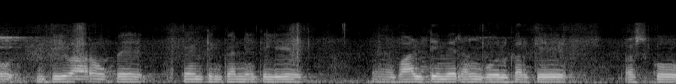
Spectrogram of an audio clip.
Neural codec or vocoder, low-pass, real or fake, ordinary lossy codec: vocoder, 44.1 kHz, 128 mel bands, Pupu-Vocoder; 7.2 kHz; fake; none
